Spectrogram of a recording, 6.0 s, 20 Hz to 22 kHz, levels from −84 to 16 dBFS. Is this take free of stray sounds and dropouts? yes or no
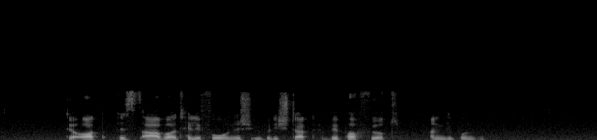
yes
